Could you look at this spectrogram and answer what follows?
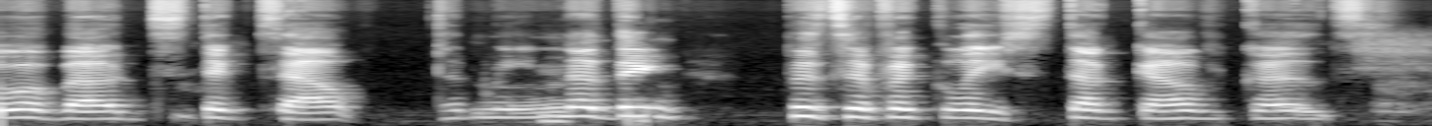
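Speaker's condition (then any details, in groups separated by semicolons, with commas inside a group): Cerebral palsy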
